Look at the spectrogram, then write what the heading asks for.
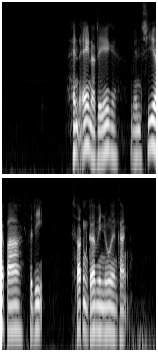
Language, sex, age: Danish, male, 35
